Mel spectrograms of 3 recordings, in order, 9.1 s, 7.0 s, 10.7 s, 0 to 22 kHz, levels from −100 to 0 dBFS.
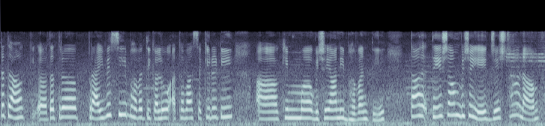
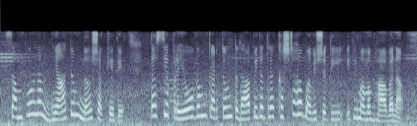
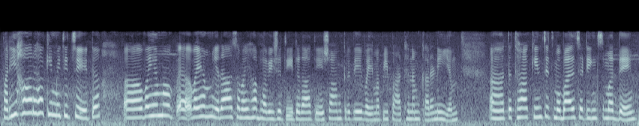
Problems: background sounds at intervals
